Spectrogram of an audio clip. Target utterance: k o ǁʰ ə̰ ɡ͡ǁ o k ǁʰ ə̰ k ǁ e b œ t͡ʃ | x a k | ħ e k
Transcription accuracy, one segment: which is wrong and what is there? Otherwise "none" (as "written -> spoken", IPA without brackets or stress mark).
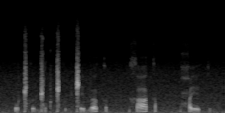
t͡ʃ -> k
